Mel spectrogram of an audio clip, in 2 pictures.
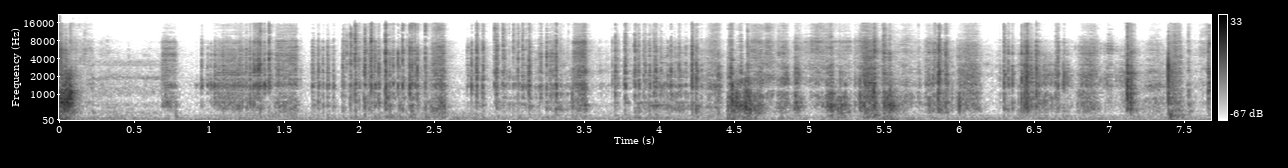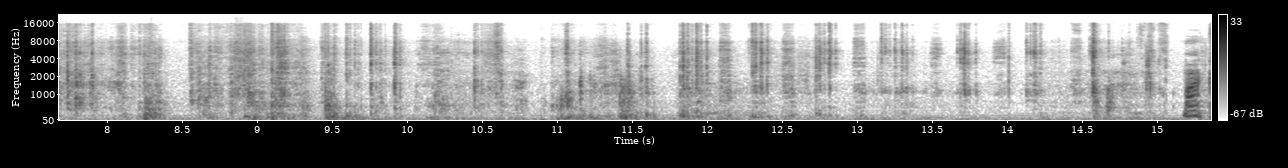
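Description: Scissors snipping paper into circles for a journal, heard as quiet, irregular close-up cutting and rustling clicks scattered across the whole stretch, with no talking.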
